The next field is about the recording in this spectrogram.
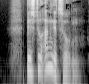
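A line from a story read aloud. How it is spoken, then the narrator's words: Calling out. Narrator (German): ruft sie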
